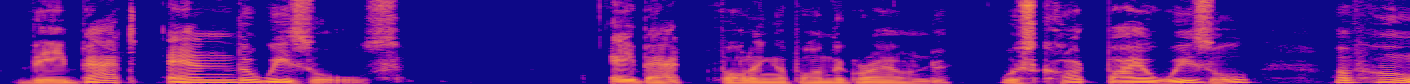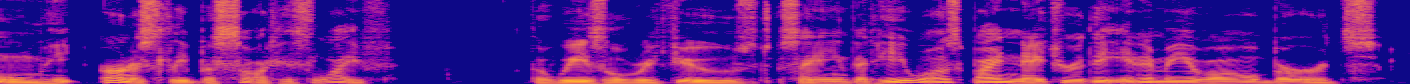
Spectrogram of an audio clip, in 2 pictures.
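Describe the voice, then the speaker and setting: A low-pitched man narrates old fables like an audiobook reader. His intonation moves in lively swings, with expressive, measured phrasing. The sound is close and dry. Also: no room sound.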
